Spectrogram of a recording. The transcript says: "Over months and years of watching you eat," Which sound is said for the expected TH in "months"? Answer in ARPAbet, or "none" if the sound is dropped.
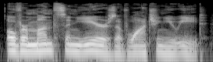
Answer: TH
